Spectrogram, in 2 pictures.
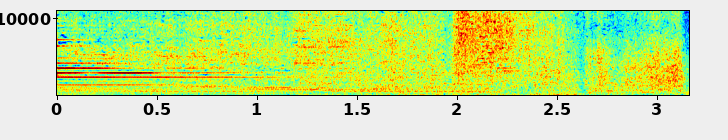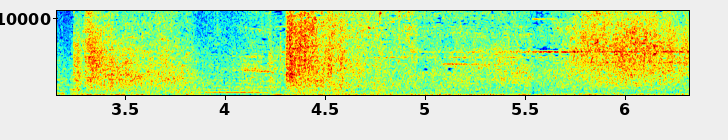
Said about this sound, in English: on the tracks we have Bull, a million pound freight train that takes a mile to stop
